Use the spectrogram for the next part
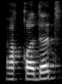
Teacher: والذین عقدت میں عین کو وسط حلق سے ادا کرنا ہے، عقدت میں عین کو وسط حلق سے ادا کرنا ہے اور قوف کو پر پڑھنا ہے اور تا پر حمز پیدا ہوگی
